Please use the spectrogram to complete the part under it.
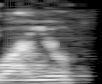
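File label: "wayo", Nigerian Pidgin, male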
